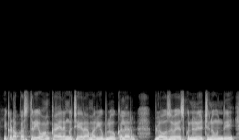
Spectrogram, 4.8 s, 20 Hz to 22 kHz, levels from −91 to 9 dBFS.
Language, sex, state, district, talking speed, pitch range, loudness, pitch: Telugu, female, Telangana, Hyderabad, 165 wpm, 195-220 Hz, -11 LUFS, 210 Hz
